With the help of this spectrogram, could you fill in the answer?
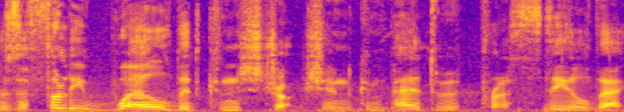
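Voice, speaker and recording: Noticeable noise sits behind a dry recording with no echo. A man speaks very fast with lively intonation. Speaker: presenter. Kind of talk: product walkaround presentation. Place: open country.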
